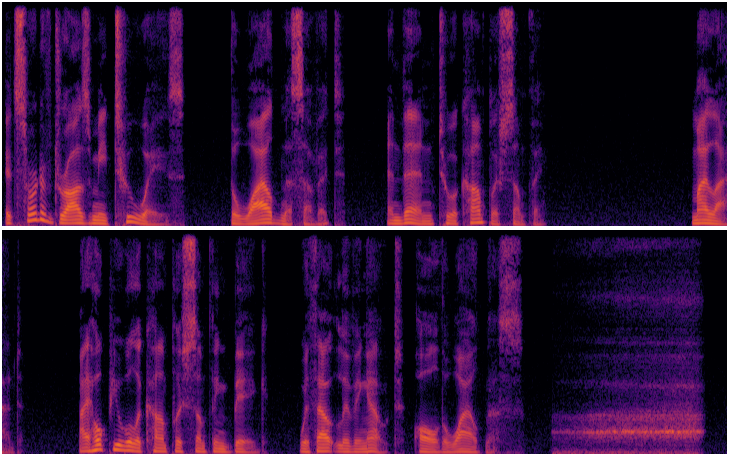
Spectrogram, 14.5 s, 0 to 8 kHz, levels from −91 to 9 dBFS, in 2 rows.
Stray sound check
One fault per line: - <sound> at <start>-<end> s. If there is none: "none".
- breath at 12.7-14.3 s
